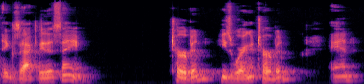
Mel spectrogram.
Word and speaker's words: turbine: In America, it's more common to hear turban, but in England, they say turbine. Some people in America say turbine, but it's more common in America to say turban.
